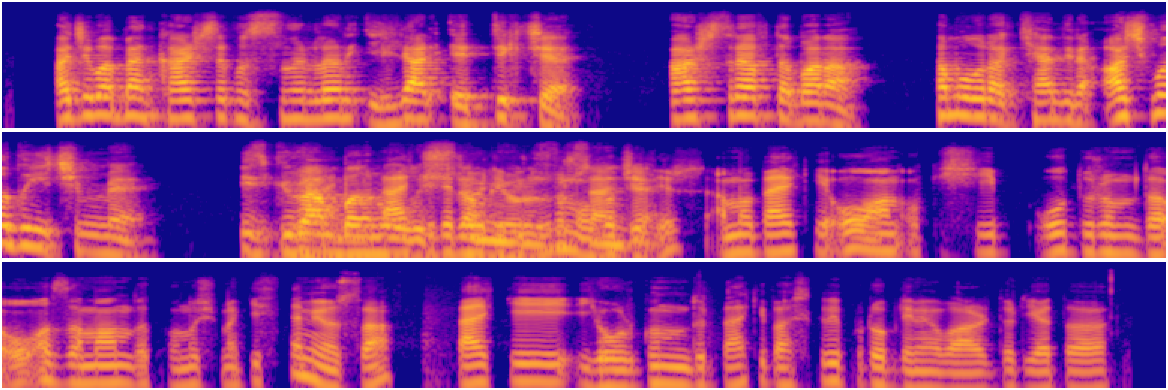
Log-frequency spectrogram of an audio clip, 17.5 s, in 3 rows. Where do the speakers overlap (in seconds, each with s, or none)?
7.2 s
